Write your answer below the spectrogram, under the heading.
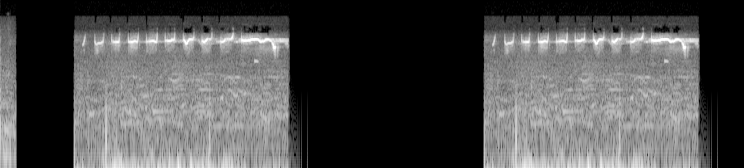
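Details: A bottlenose dolphin named Candi gives her signature whistle, her unique identifying call, a high, thin tone repeated twice in the same wavering shape.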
